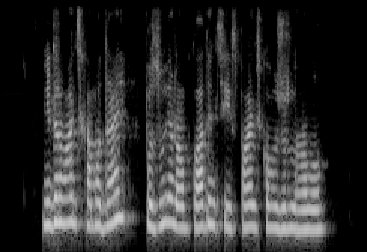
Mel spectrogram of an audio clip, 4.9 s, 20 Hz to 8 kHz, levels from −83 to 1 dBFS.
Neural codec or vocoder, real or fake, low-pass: vocoder, 22.05 kHz, 80 mel bands, HiFi-GAN; fake; 7.2 kHz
